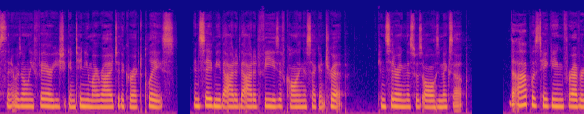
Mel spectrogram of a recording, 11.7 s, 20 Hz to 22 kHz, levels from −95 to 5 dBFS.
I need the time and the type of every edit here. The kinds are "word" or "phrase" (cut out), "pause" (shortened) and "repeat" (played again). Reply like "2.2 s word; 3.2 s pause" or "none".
4.8 s repeat; 8.7 s word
